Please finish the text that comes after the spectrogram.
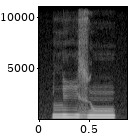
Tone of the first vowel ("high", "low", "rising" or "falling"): high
